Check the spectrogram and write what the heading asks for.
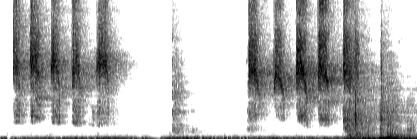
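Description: A man making quick, sharp, high-pitched lip sounds through pursed lips, the way one calls a cat: a run of about six in the first second and another run of about six after a short pause past the middle.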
